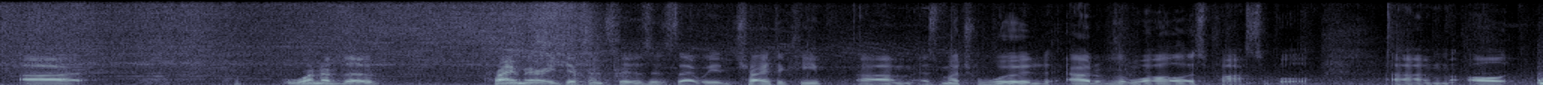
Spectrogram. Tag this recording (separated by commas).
Speech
